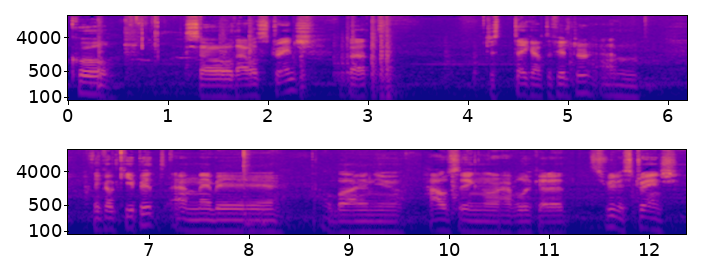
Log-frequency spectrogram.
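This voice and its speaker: On a small sailboat, in the cockpit and cabin, a young sailing vlogger speaks unhurriedly in a lowish voice. He chats informally into a handheld camera at arm's length, thinking aloud. Noisy on-board audio carries a constant hum.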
